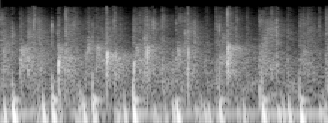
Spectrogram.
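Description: Close, steady applause from a small group, the claps falling in quick, slightly uneven succession at a moderate level, with a faint murmur of voices underneath.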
